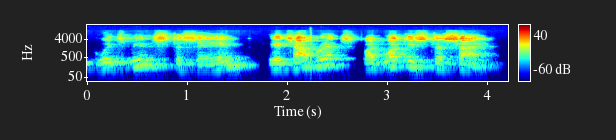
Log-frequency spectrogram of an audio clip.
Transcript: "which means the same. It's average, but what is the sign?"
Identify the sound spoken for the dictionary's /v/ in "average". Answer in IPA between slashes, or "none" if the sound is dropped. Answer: /p/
